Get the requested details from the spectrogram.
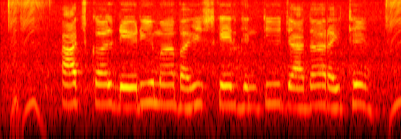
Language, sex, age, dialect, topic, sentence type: Chhattisgarhi, male, 18-24, Central, agriculture, statement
